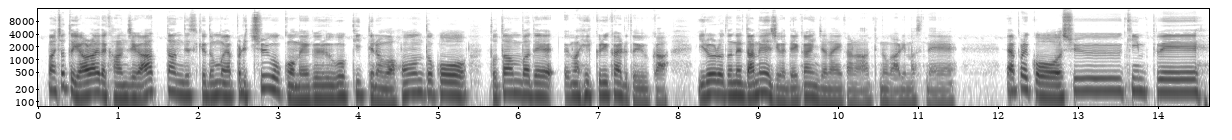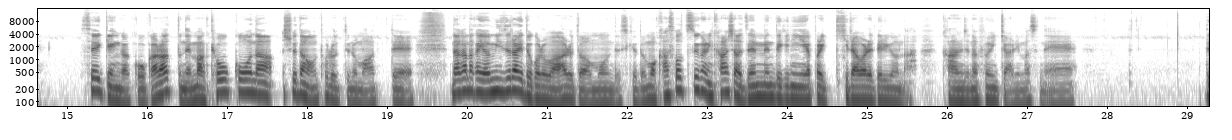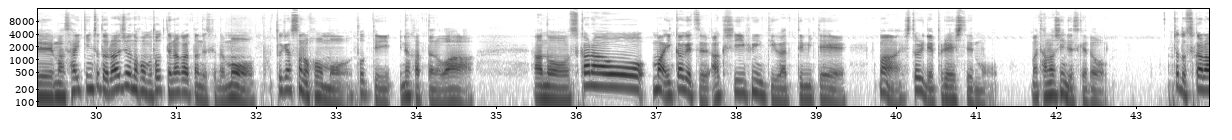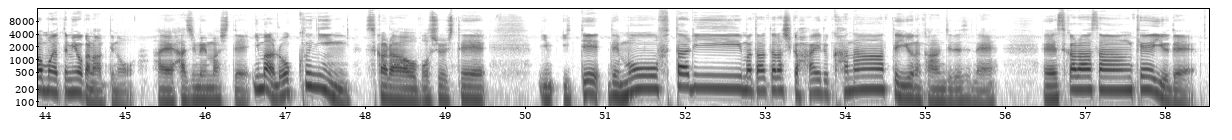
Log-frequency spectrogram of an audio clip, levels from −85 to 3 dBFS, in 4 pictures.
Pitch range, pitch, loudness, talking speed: 100-165 Hz, 125 Hz, -25 LUFS, 375 characters per minute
